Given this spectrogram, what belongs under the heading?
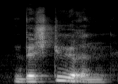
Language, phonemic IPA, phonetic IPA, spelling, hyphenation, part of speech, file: Dutch, /bəˈstyrə(n)/, [bəˈstyːrə(n)], besturen, be‧stu‧ren, verb, Nl-besturen.ogg
- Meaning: 1. to steer 2. to operate 3. to drive (e.g. a car or vehicle) 4. to govern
